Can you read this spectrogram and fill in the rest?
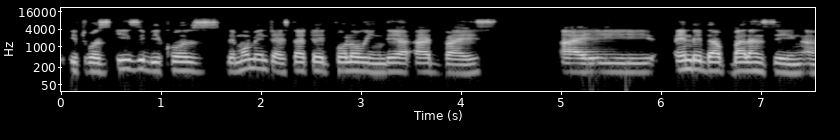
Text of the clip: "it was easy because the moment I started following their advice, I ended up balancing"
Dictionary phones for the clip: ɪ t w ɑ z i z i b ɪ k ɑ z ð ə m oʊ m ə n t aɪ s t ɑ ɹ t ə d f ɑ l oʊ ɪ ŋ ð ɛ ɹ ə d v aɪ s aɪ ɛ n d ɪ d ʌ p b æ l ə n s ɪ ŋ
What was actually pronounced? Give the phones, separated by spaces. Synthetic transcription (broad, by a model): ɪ t w ɑ z i z i b ɪ k ɑ z ð ə m oʊ m ə n t aɪ s t ɑ ɹ t ə d f ɑ l oʊ ɪ ŋ ð ɛ ɹ ə d v aɪ s aɪ ɛ n d ɪ d ʌ p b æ l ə n s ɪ ŋ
